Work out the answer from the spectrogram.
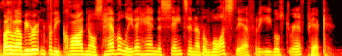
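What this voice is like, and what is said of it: Put-on accent. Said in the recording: “I don't know why I slipped into this accent here, but, you know, watching too much Bill Burr”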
